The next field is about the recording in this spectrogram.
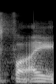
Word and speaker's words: FI: It's FI, as in, like, you know, an I or high fives, right?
